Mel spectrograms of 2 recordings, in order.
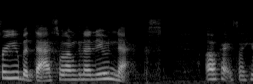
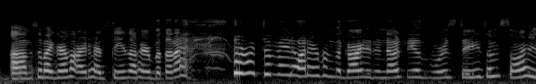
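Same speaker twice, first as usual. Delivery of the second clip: laughing confession; 5 semitones higher than usual. Real, not acted. Confessing she hit grandma.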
